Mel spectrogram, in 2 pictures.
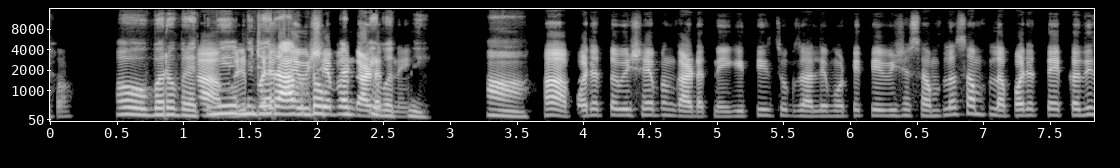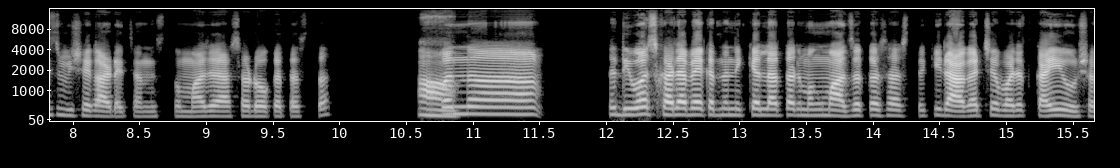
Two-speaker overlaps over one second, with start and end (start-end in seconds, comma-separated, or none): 1.1-2.7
